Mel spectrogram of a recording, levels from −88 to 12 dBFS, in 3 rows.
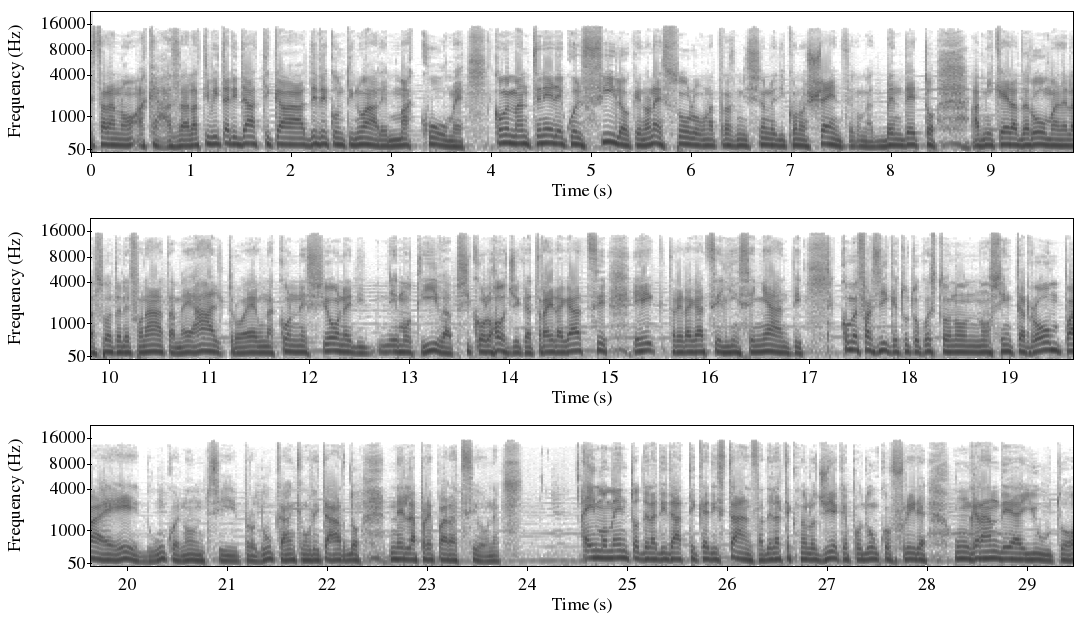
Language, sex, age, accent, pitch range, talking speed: Italian, male, 40-59, native, 120-145 Hz, 175 wpm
